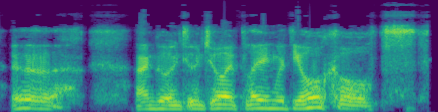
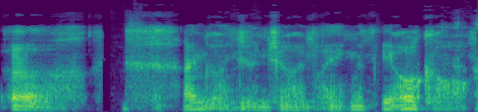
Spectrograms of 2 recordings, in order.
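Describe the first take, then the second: First: It is delivered with little sensual relish. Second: It is delivered with strong sensual, lustful relish.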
